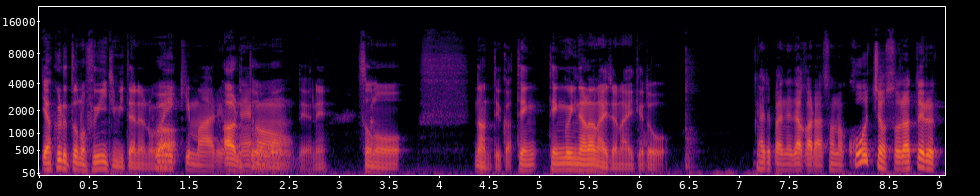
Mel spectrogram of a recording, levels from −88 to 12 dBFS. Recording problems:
none

